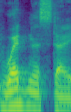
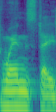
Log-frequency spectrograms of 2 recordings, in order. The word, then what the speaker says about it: Wednesday: word that you know you don't even think weddness day you just you know it's Wednesday straight away because you're you're retrieving the meaning first and then the pronunciation comes afterwards, you don't sound it out and they go, "Oh, wait, no, it's not wetness day, it's Wednesday."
